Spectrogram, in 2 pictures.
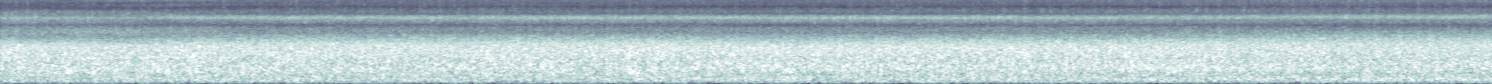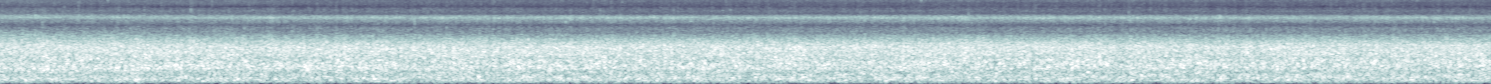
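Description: Shallow mountain stream rushing over rocks, a steady, unbroken sound of running water.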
